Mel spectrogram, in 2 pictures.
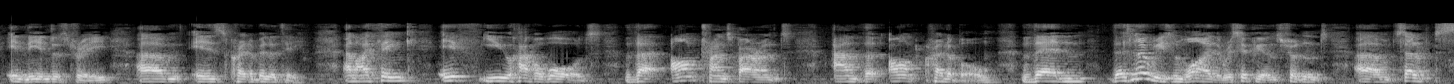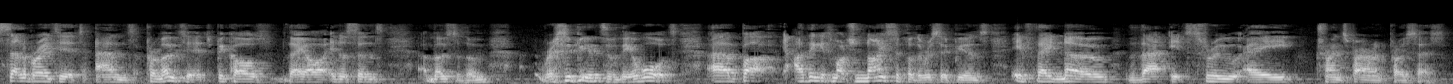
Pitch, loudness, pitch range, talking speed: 135 Hz, -14 LUFS, 120-150 Hz, 135 wpm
